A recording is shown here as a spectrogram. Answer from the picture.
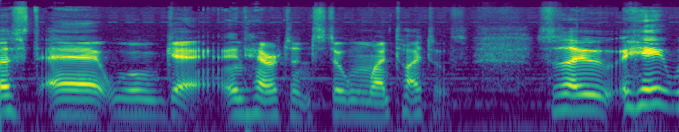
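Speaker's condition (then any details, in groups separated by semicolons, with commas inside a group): Cerebral palsy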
